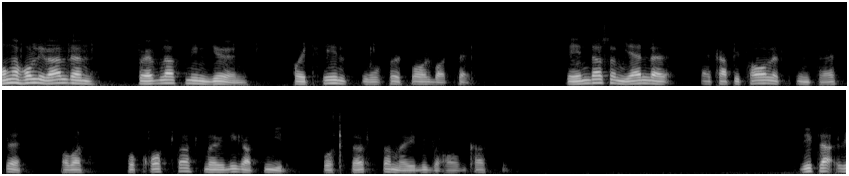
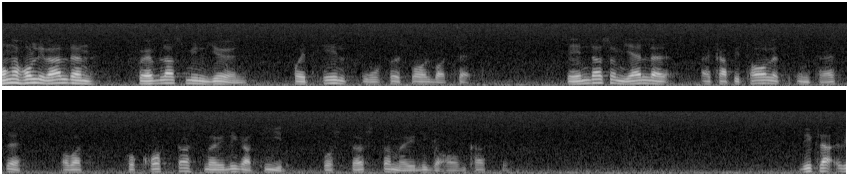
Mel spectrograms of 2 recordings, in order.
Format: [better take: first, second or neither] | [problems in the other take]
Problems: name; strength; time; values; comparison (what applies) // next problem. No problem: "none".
second | noise reduction (neural mask model DeepFilterNet 3)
